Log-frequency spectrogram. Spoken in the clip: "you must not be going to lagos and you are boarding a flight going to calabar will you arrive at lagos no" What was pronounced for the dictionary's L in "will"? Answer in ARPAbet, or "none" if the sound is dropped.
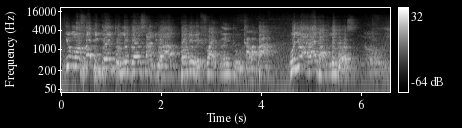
L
